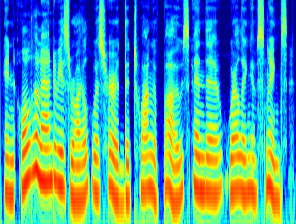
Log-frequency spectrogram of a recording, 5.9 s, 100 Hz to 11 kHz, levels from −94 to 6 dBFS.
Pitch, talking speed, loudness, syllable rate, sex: 210 Hz, 170 wpm, -15 LUFS, 3.5 syllables/s, female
